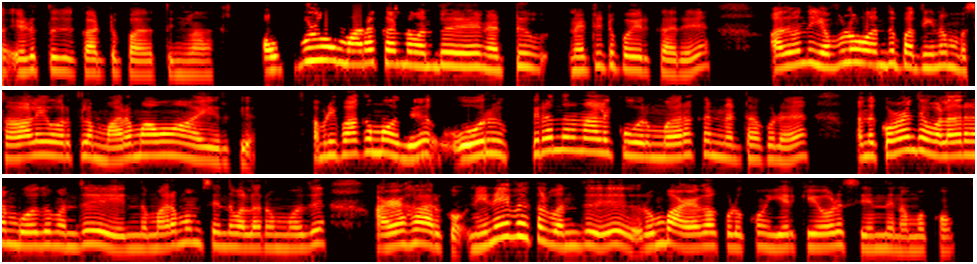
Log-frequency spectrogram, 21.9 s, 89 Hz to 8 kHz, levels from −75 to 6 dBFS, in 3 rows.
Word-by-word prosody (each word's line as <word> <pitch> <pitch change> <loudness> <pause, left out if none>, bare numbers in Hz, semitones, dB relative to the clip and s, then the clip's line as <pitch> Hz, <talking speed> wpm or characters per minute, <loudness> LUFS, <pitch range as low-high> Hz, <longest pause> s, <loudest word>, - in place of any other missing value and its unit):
எடுத்துக்காட்டு 195 -3 -3
பார்த்தீங்களா? 170 0 -5 0.6
அவ்ளோ 325 +11 +3 0.2
மரக்கன்னு 295 -1 +4
வந்து 265 +1 0 0.3
நட்டு 220 +5 -1 0.4
நட்டுட்டு 265 +6 -4
போயிருக்காரு. 190 -4 -2 0.6
அது 235 - +4
வந்து 310 +1 -2
எவ்ளோ 305 +5 +2
வந்து 285 +1 -1
பார்த்தீங்கன்னா, 255 0 0
நம்ம 220 -4 -5
சாலையோரத்தில 235 +2 +1 0.2
மரமாவும் 250 +5 +3
ஆயிருக்கு. 180 -4 -4 0.5
அப்பிடி 250 +2 -2
பார்க்கும்போது, 275 -5 +3 0.4
1 275 - +4 0.3
பிறந்த 315 +3 +1
நாளைக்கு 285 -3 0
1 230 - -2
மரக்கன்னு 245 +1 -1
நட்டா 210 0 -4
கூட 200 -2 -4 0.6
அந்த 240 +2 -1
குழந்தை 310 +3 +3
வளரும்போது 245 -2 +1
வந்து 210 +4 -4 0.3
இந்த 190 0 -7
மரமும் 245 +4 -3
சேர்ந்து 210 -2 -3
வளரும்போது 195 +2 -4 0.5
அழகா 240 +4 +4
இருக்கும். 200 - -6
நினைவுகள் 315 +1 +2
வந்து 220 +1 -3 0.4
ரொம்ப 240 +5 -1
அழகா 200 +2 +2
கொடுக்கும். 200 +1 -6
இயற்கையோடு 205 +2 -2
சேர்ந்து 190 0 -6
நமக்கும். 175 0 -9
230 Hz, 120 wpm, -21 LUFS, 200-265 Hz, 0.6 s, மரக்கன்னு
